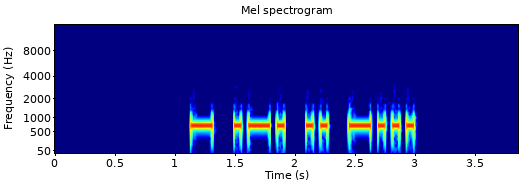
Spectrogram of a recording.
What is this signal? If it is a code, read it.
Morse code, heard as a keyed tone, about 20 wpm, 700 Hz. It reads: TRIB
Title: Build A Word - 1 Letter At A Time - 5-Letter Words - 20wpm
